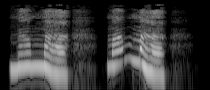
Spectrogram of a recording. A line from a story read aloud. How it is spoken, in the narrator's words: The little girl cries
